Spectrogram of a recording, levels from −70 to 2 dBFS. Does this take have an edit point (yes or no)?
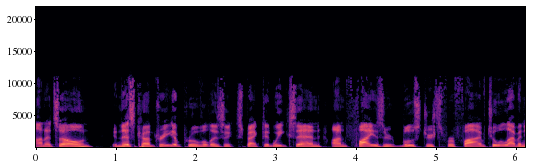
yes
